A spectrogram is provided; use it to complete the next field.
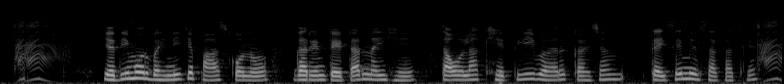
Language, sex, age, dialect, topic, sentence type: Chhattisgarhi, female, 25-30, Central, agriculture, statement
